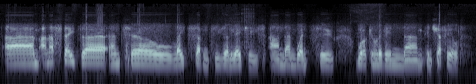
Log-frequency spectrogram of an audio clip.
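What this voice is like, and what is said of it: Northern English accent, Yorkshire twang. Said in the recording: “You certainly haven't lost your accent... a bit of a Yorkshire twang”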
